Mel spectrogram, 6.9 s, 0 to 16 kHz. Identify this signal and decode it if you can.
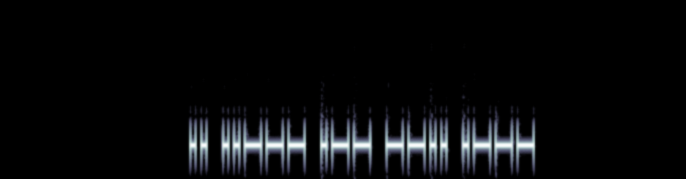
Morse code, heard as a keyed tone, about 22 wpm, 700 Hz. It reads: I2WZJ
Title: DXCC-100 Call Signs - 5 Characters - 22wpm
